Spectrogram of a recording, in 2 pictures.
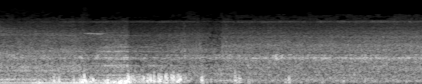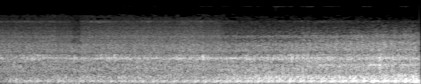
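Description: The Taksaka passenger train rushes past on a curve at high speed, a steady loud roar of wheels and rail noise that builds and grows louder toward the end, with no talk.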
